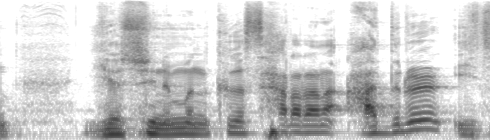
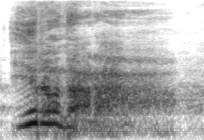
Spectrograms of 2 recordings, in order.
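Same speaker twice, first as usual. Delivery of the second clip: much higher, louder commanding shout; piercing shout; 11 semitones higher, 11 dB louder, slower than usual. Acted. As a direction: cry out to raise the dead. Commanding the dead to rise. (높고 크게 외치는 명령)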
